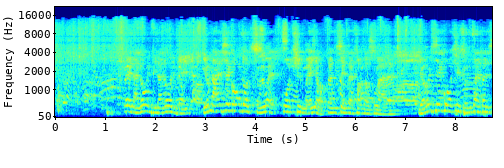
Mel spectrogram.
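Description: A man speaks animatedly through a microphone in a large echoing hall.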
